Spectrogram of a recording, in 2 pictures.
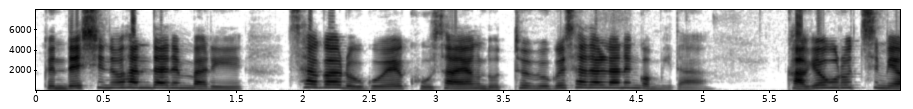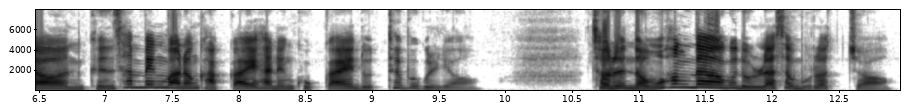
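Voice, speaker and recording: A woman narrating a scripted first-person story in an even, measured storytelling manner. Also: fairly high pitch, smooth.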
